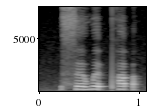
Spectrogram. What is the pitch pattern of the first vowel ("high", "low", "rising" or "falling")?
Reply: high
